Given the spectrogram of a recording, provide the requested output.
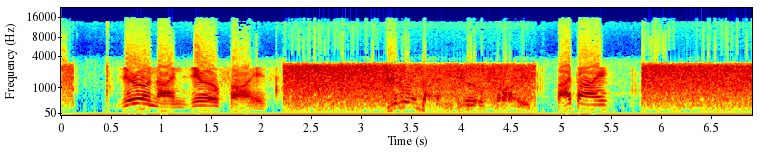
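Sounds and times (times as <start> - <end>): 
long wash of hissing radio static: 0.0 - 6.9
band-limited radio transmission of a voice with delayed moon-bounce echo: 0.6 - 2.1, 3.2 - 5.6
speech: 0.8 - 2.3, 3.3 - 5.6.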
